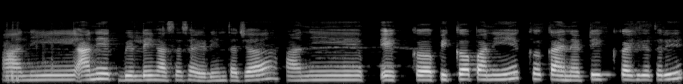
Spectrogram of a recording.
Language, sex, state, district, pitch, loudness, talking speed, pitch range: Konkani, female, Goa, North and South Goa, 210 Hz, -17 LUFS, 140 wpm, 200-225 Hz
